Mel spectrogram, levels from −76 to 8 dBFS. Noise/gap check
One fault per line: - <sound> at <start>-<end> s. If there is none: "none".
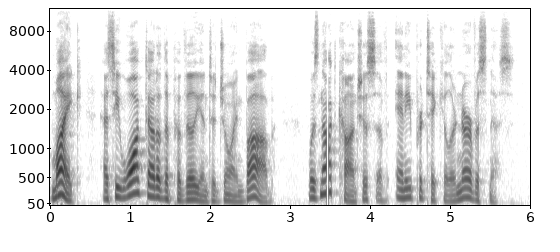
- dropout at 3.5-3.5 s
